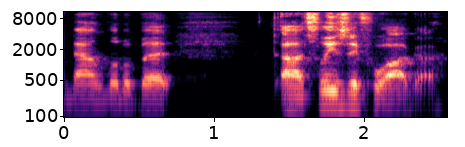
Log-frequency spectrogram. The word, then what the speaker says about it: Fuaga: a little bit uh fuaga or fanga actually we found out so with an N it kind of sounds like there's an n in there I found out recently is how you say it um out of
